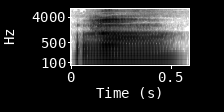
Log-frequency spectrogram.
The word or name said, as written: vo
